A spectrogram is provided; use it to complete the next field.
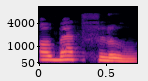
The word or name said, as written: obat flu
